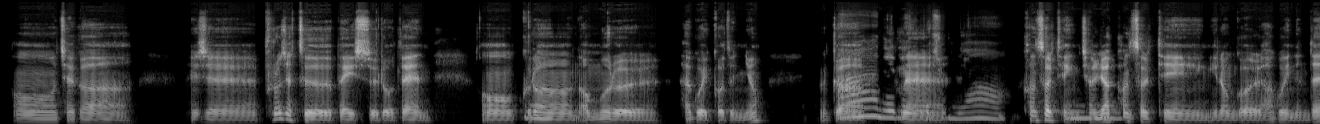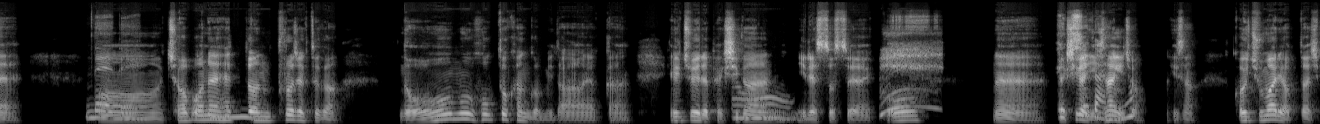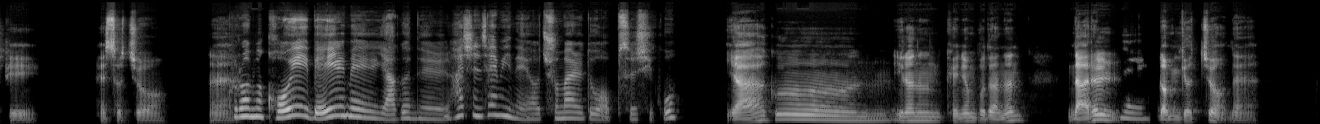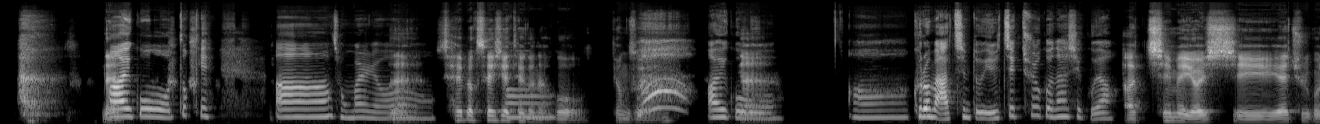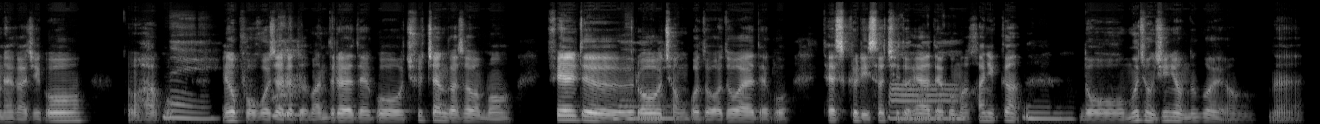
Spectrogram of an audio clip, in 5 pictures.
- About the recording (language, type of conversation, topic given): Korean, advice, 장기간 과로 후 직장에 복귀하는 것이 불안하고 걱정되는데 어떻게 하면 좋을까요?
- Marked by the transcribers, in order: gasp; sigh; tapping; gasp; other background noise; gasp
